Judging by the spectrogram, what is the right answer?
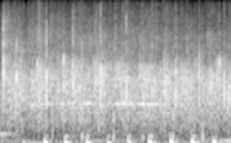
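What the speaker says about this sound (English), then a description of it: "Give everybody from Talk Up Yout a round of applause" An audience claps a round of applause at a youth community event, steady dense clapping with a few sharper individual claps standing out, continuous throughout.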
